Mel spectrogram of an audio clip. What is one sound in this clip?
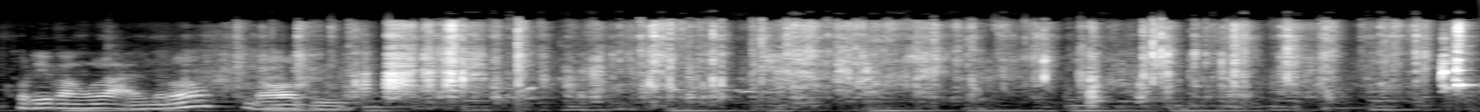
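Rubber balloons squeak and rub as hands twist them.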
